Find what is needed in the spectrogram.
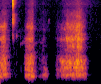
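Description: A woman's voice making a few short, quiet, hesitant sounds between phrases, the last one longer, lasting most of a second.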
